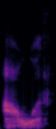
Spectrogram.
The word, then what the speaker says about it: hour: kan suaranya tuh ya pronounation-nya itu yang lebih kedengaran itu vokal ya our jadi di sini bisa menggunakan an hour ya kemudian Is there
